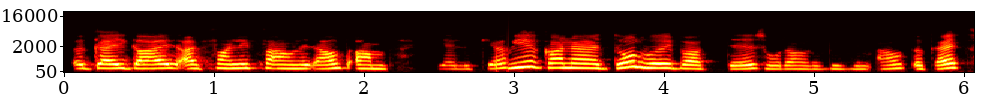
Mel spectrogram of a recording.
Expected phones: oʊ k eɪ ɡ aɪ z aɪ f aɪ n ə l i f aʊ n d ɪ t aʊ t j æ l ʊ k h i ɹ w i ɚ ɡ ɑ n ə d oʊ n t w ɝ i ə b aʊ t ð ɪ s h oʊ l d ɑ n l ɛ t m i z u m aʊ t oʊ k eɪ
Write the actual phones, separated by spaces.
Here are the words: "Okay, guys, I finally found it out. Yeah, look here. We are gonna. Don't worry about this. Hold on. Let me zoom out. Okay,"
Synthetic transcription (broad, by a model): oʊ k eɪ ɡ aɪ z aɪ f aɪ n ə l i f aʊ n d ɪ t aʊ t j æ l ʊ k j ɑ w i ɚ ɡ ɑ n ə d oʊ n t w ɝ i ə b aʊ t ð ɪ s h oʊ d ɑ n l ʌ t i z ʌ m aʊ t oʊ k eɪ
